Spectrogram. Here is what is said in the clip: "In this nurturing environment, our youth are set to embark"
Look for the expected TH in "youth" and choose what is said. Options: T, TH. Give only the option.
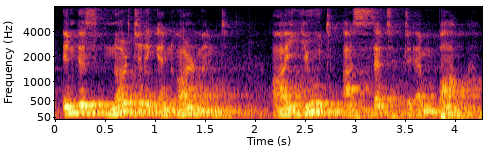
T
